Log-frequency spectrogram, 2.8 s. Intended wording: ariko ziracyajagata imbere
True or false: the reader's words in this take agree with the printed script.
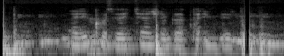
true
